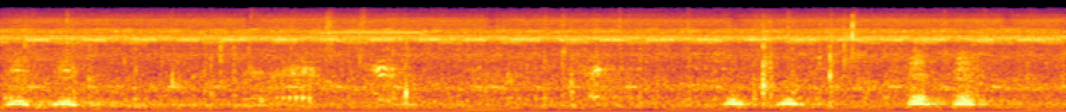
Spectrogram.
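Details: Night frog chorus: short stacked croaks come in pairs and small bursts, with scattered clicks above and a constant shrill insect drone in the background.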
